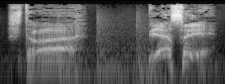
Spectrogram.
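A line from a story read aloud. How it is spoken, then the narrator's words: Growled. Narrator (Russian): рыкнул тот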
